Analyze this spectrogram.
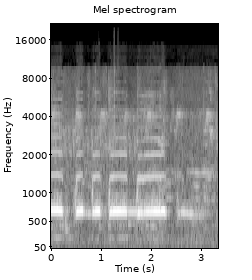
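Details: Zebra dove of the Bangkok type in a bird-farm enclosure at Pamekasan, Madura gives soft, mellow coos mixing short notes with longer held ones, the final notes fading.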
